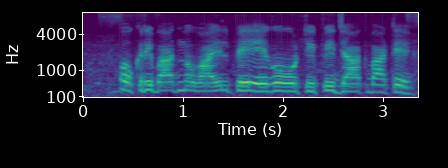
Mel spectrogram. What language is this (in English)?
Bhojpuri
